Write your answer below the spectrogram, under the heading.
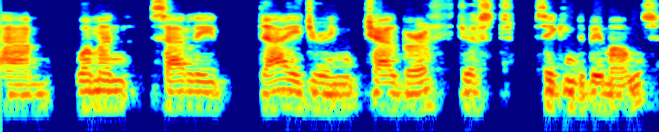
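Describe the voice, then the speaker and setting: A man at a fairly low pitch with a Northern Irish accent, a bright, sharp tone, monotone, flat intonation, a very slow pace, very even loudness and a dry, close sound with no echo. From Northern Ireland. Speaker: physician (urogynecologist). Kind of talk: educational webinar presentation. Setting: live webinar. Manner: hesitant, many fillers.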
